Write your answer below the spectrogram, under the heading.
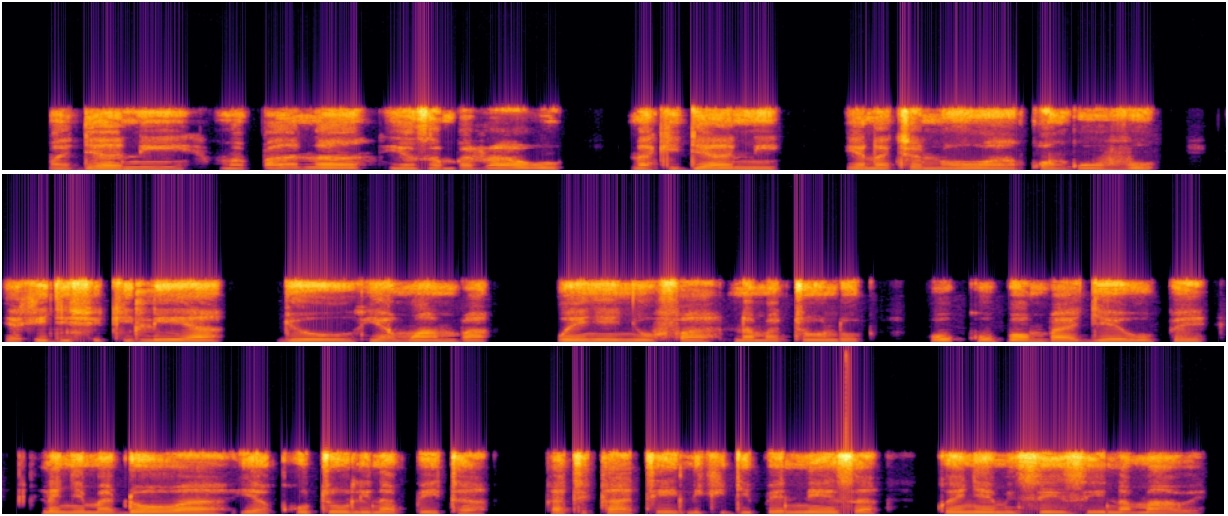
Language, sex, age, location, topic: Swahili, female, 25-35, Mombasa, agriculture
